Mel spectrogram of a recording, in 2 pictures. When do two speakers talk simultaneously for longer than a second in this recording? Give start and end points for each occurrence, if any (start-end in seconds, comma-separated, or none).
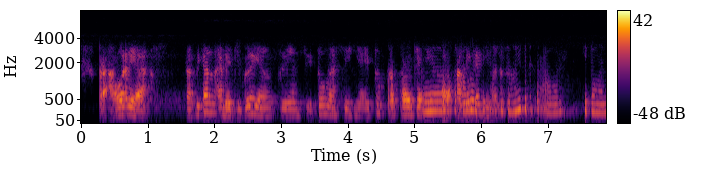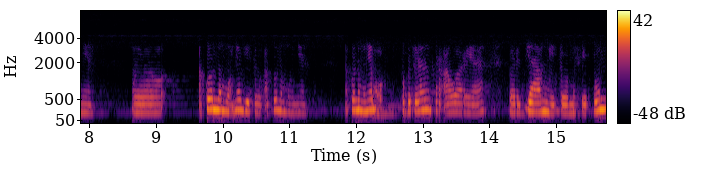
5.1-6.4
